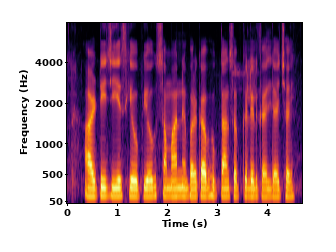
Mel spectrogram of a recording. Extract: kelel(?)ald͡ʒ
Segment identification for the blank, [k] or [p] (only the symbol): k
